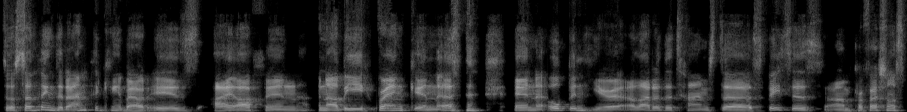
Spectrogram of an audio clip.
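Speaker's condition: No condition

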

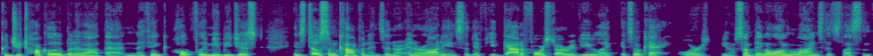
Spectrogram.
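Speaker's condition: No condition

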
